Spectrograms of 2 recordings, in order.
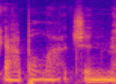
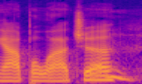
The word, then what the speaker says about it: Appalachia: We're going to the Appalachian Mountains.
